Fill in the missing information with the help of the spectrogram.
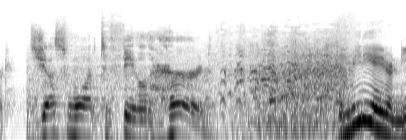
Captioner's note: background laughter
